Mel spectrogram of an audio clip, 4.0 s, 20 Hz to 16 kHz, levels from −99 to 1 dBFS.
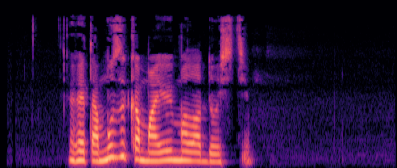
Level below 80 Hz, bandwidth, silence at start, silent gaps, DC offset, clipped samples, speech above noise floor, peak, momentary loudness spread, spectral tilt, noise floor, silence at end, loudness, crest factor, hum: -70 dBFS; 11 kHz; 0.7 s; none; under 0.1%; under 0.1%; 53 dB; -2 dBFS; 11 LU; -6 dB/octave; -71 dBFS; 1.45 s; -19 LUFS; 20 dB; none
